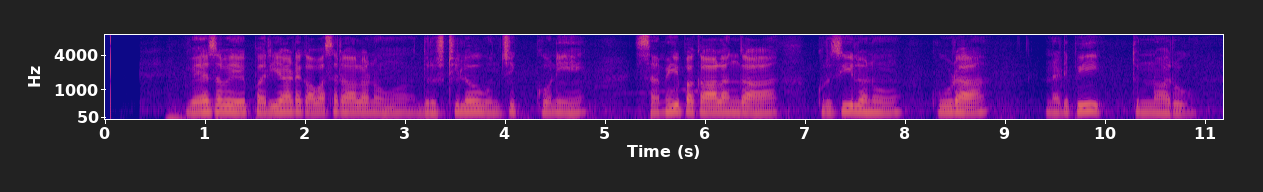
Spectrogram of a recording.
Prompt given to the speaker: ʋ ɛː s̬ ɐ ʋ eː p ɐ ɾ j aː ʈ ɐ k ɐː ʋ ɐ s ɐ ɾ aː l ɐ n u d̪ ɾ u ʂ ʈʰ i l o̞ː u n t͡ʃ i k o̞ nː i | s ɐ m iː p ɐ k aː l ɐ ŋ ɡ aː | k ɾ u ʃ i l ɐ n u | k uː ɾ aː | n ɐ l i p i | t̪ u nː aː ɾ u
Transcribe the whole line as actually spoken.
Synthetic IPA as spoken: ʋ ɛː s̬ ɐ ʋ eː p ɐ ɾ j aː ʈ ɐ k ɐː ʋ ɐ s ɐ ɾ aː l ɐ n u d̪ ɾ u ʂ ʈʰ i l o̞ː u ɲ t͡ʃ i k o̞ n i | s ɐ m iː p ɐ k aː l ɐ ŋ ɡ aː | k ɾ u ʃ i l ɐ n u | k uː ɽ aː | n ɐ ɽ i p i | t̪ u nː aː ɾ u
